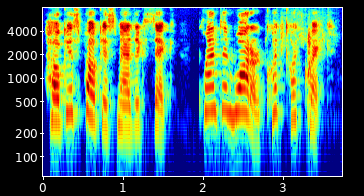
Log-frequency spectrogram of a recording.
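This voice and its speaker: Folktale spider, male, played by a woman reading aloud, high voice, lazy schemer who boasts and gives emphatic orders. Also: lively intonation, unhurried, fairly bright tone. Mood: commanding. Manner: bossy and dramatic, with emphatic commands.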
